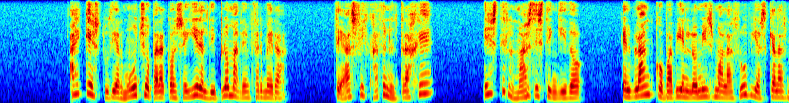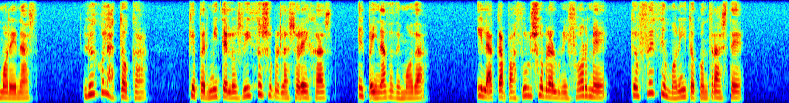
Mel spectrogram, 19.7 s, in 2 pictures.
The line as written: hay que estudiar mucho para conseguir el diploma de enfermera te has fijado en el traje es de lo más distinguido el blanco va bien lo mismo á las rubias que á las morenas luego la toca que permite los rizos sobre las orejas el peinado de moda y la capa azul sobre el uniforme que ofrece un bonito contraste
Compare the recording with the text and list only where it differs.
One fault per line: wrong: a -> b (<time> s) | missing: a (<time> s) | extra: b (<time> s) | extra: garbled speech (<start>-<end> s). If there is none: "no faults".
no faults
